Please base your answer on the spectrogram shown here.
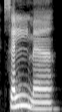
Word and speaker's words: سلمى: And here remember we are pronouncing yeah in Salma as alif because the preceding letter is carrying fatha. So you pronounced as if it is alif. Salma.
